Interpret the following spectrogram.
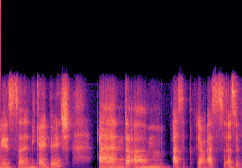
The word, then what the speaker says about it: Niké Wesch: Um, I'm really excited for um for this opportunity and um don't worry you uh you pronounce my my surname correctly. Uh my name is Nikay Bes and um as as you've heard I'm in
